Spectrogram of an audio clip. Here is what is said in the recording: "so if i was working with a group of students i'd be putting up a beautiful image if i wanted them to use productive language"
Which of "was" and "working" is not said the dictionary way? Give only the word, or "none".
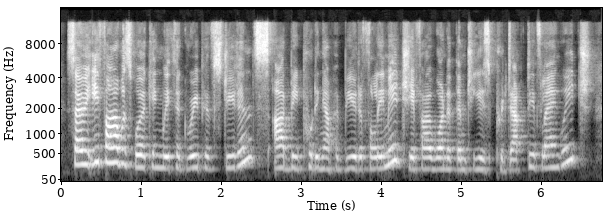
none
